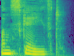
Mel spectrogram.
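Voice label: "unscathed", English, British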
